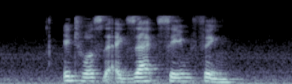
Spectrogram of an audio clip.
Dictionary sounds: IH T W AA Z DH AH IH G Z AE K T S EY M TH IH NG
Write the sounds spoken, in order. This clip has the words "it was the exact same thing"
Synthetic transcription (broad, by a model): IH T W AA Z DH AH IH G Z AE K T S EY M TH IH NG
